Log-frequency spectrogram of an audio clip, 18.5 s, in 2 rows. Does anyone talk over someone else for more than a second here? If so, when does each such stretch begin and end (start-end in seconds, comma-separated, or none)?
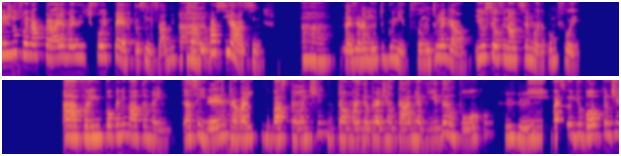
none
